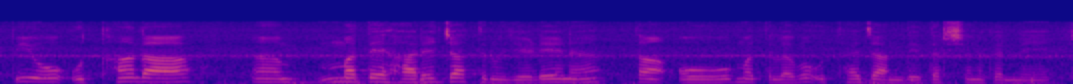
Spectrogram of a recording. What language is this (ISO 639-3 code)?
doi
